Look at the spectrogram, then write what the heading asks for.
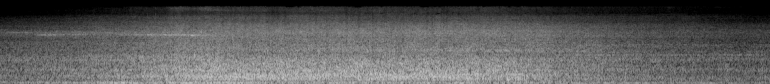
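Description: Meitetsu electric express train passing at speed: a rush of wheel and rail noise that swells over about two seconds, holds loud for about three, then fades away, with a faint high whine as it comes in.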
